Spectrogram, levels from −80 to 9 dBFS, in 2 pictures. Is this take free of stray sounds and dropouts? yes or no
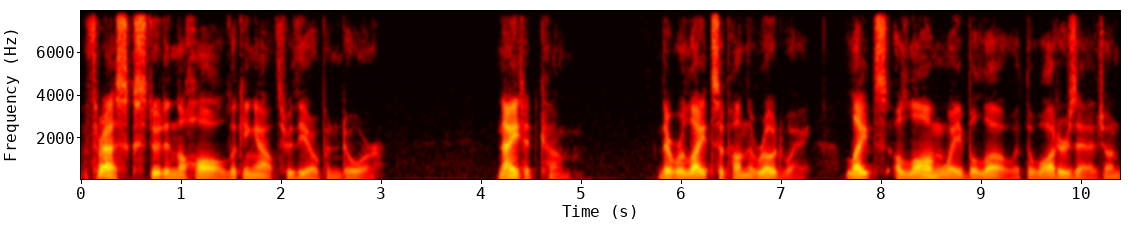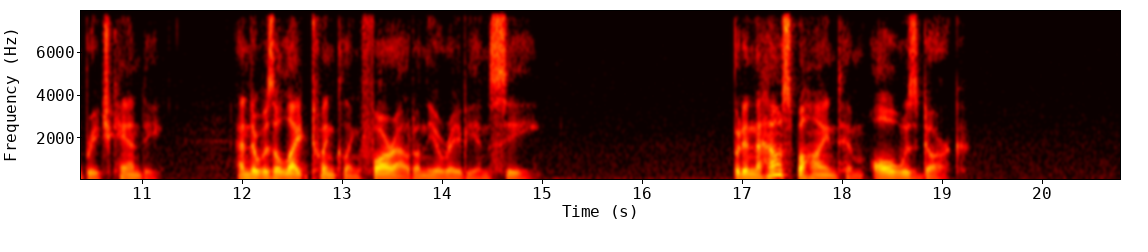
yes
